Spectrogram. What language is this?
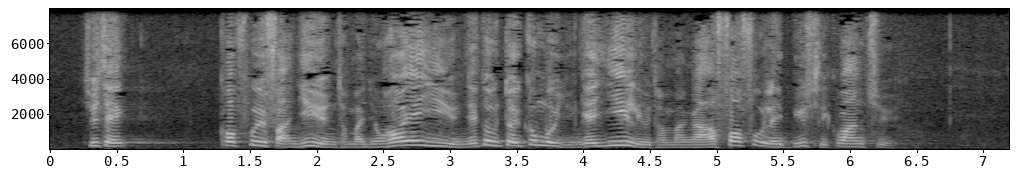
Cantonese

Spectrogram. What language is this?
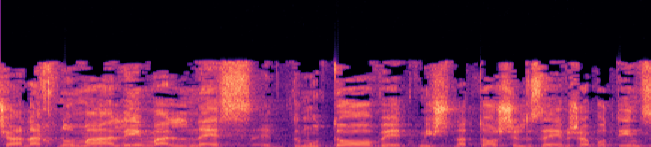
Hebrew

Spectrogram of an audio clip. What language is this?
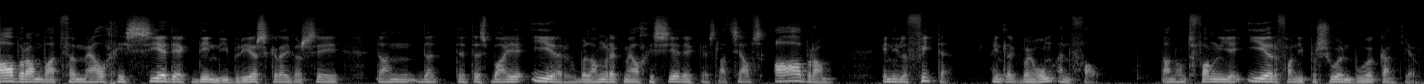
Dutch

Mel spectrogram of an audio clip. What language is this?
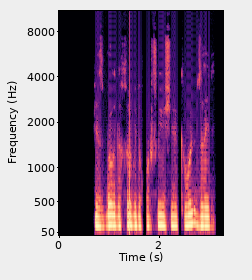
Pashto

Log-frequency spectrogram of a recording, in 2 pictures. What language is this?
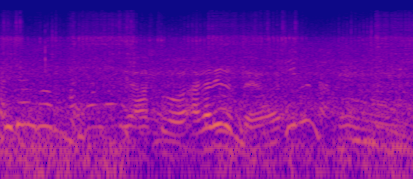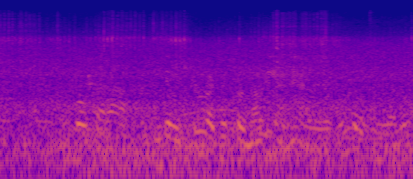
Japanese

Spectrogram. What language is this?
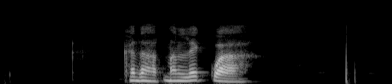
Thai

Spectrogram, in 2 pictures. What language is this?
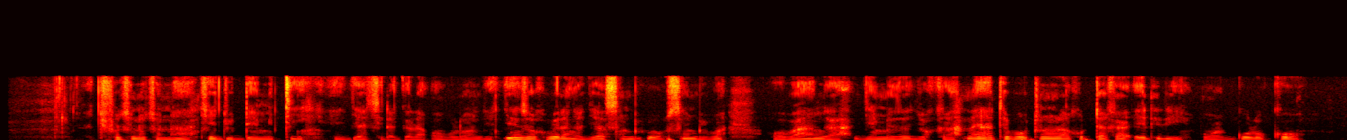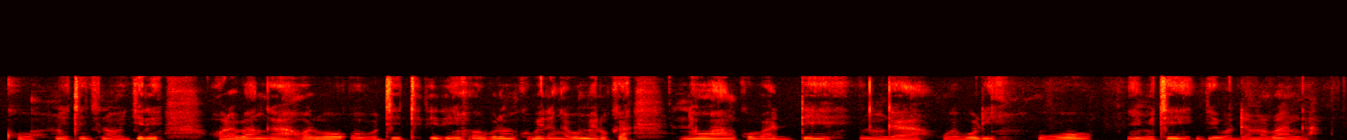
Ganda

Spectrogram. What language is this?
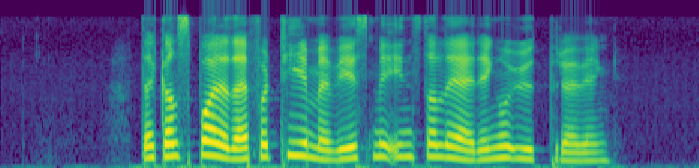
Norwegian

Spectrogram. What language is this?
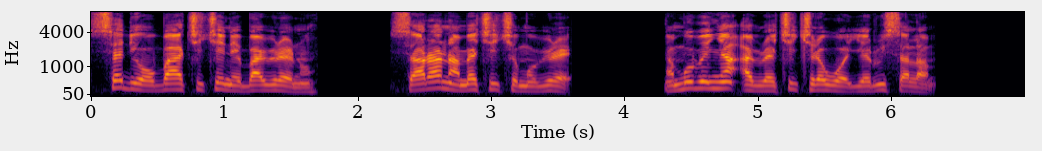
Akan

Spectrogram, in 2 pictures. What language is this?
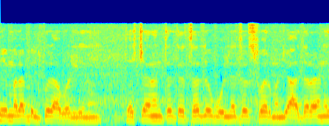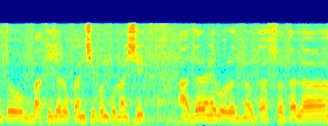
Marathi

